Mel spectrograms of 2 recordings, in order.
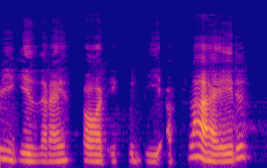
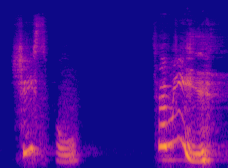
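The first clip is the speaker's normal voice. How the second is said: high-pitched, breaking into a chuckle; amused high lilt with a giggle after; playful, amused; 10 semitones higher than usual. Real, not acted. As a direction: say it high and tickled, laughing at the end. Playful punchline ending in laugh.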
